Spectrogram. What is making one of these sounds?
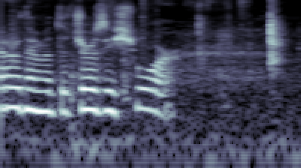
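A cupboard door clicks open.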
